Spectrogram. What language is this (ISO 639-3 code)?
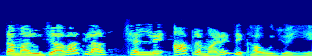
guj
